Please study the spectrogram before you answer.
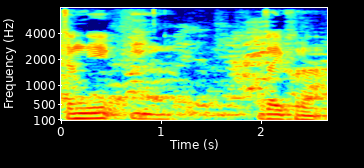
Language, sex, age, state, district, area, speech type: Bodo, male, 30-45, Assam, Udalguri, urban, spontaneous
